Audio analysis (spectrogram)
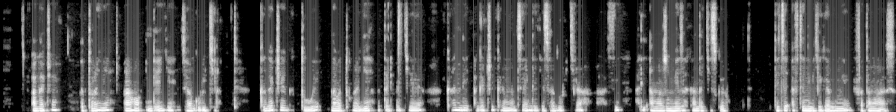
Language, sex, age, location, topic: Kinyarwanda, male, 25-35, Kigali, government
